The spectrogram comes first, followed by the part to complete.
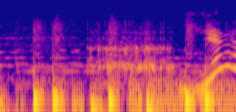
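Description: Bouncy children's-song backing music with a steady, quick beat. About a second in, a brief trilling sound effect joins for under a second.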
